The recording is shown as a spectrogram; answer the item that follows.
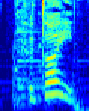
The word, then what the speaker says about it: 太い: 角です送り仮名の衣をつけるどう太いと読みますインウィングえしゅ太い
